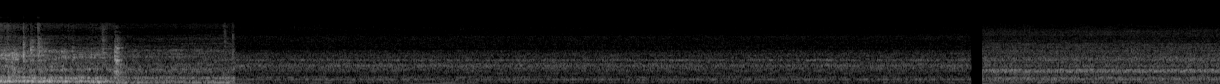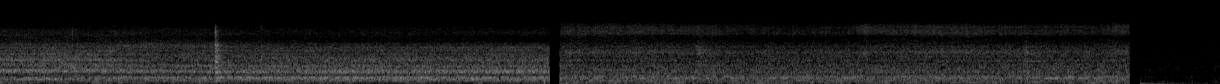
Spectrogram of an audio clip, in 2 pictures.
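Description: Traeger Lil' Tex pellet grill running on its smoke setting: a steady fan hum, with a few abrupt cuts where the recording jumps.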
